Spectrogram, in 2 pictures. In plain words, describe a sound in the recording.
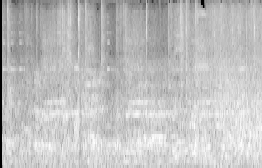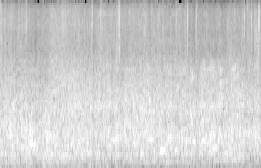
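Upbeat electronic game music plays through a loudspeaker.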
